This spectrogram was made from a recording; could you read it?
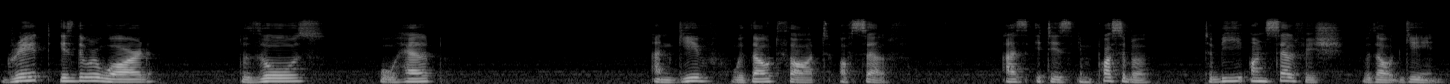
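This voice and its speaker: A man reads a self-help book aloud as a scripted narration. His pace is very slow and his pitch sits in the middle range for a male voice. The delivery is solemn and instructive, with each phrase set out deliberately. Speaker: audiobook narrator.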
